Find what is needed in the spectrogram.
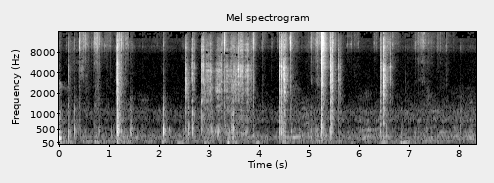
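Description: Fine jewellery wire being wound by hand around a twisted wire frame: scattered small clicks and ticks of the wire, with a short scraping rustle about three seconds in.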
